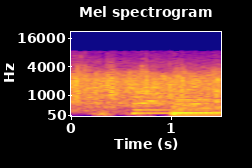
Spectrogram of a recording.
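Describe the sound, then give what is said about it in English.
An audience claps their hands to thank God in a dense, steady wash of applause that stays loud throughout, while a low sustained musical tone comes in partway through underneath the clapping. “Can you clap your hands and thank God for that right now?”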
